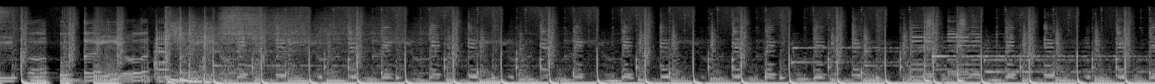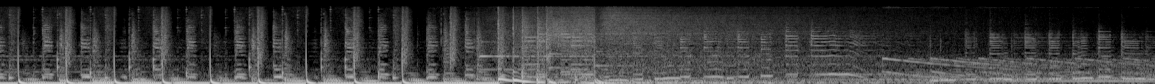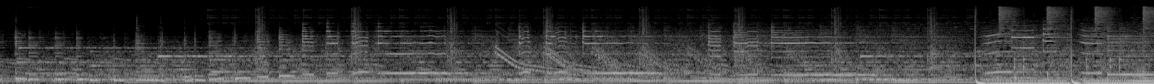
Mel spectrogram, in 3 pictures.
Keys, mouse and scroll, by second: 3.8-6.9 drag, 7.2-7.6 scroll up 2, 7.6-10.7 middle drag, 15.3 KP_7, 16.5 click, 17.1-18.5 scroll up 2, 18.5 click, 19.5 g, 22.8-24.8 middle drag, 24.8-26.1 scroll down 3, 26.1 drag, 27.1 KP_7, 28.5 click, 29.8 click, 30.5-32.3 middle drag, 32.3 shift+d.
